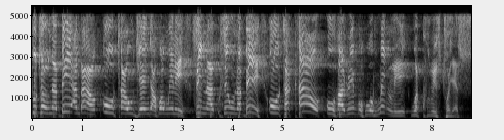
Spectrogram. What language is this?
Swahili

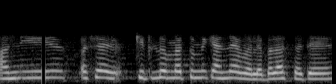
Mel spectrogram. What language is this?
Konkani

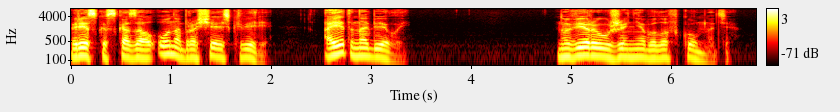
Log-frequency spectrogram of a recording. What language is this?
Russian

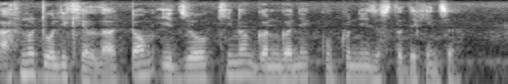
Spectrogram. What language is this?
Nepali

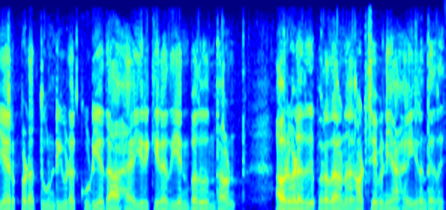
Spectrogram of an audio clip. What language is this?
Tamil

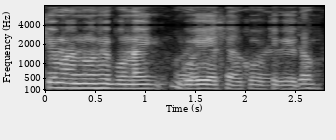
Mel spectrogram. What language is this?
Assamese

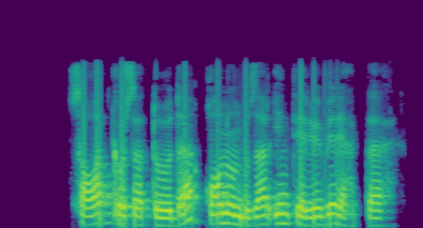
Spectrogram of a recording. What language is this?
Uzbek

